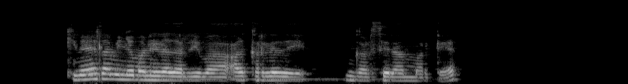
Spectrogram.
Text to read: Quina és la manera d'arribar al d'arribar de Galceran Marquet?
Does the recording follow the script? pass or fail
fail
